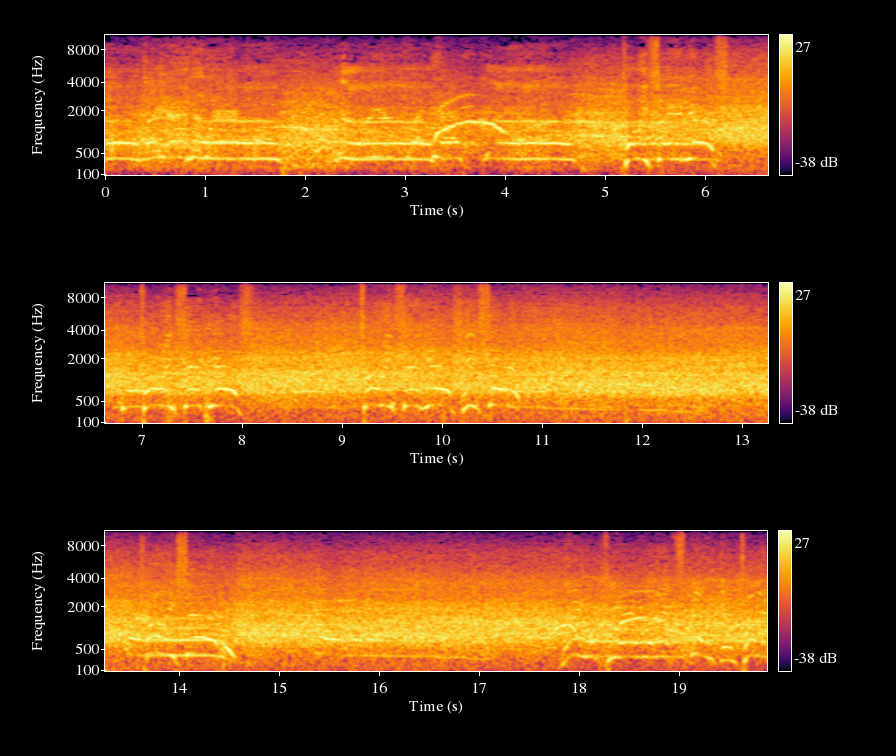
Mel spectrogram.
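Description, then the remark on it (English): A roaring wrestling arena crowd yells and whoops throughout while sharp, heavy slams ring out again and again, loud metallic chair impacts landing in irregular bursts over the din, as a wrestler fights back with a piece of a chair. “Now Magnum's got one. He's got a piece of that chair!”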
